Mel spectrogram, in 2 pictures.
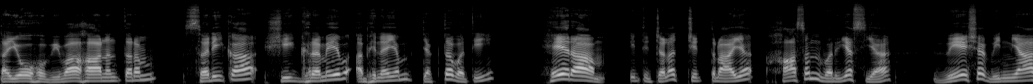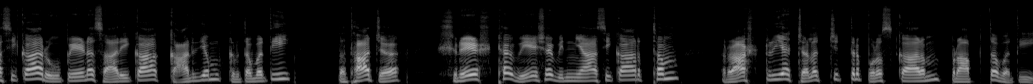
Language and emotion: Sanskrit, neutral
